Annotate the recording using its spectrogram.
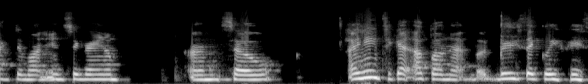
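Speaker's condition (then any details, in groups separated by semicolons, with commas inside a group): Cerebral palsy and multiple sclerosis; lifelong cerebral palsy, multiple sclerosis second, extreme stiffness; in 40s, multiple sclerosis diagnosed about a year ago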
